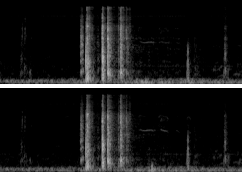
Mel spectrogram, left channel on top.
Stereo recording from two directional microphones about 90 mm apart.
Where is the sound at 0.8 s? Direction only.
35° left (ahead or behind).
